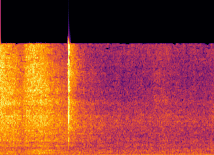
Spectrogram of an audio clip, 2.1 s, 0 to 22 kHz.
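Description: Pliers gripping and bending a spring-steel ring from a 4x4 free-wheel hub: a short scratchy scrape of metal on metal, ending in a single sharp click about two-thirds of a second in, over a low steady hum.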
